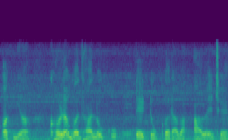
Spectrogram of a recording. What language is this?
Gujarati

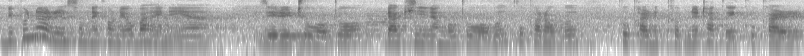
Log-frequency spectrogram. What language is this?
Bodo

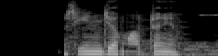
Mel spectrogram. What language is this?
Lasi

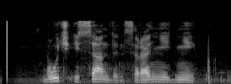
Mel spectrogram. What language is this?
Russian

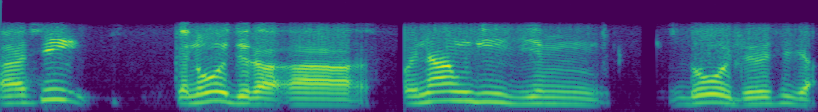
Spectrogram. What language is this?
Manipuri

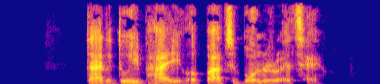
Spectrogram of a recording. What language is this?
Bangla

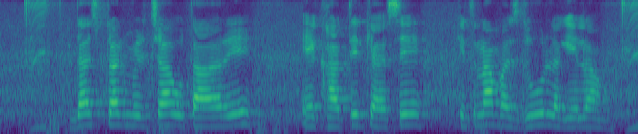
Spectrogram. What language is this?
Bhojpuri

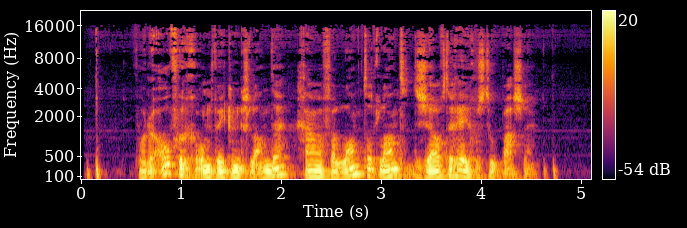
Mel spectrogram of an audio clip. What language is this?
Dutch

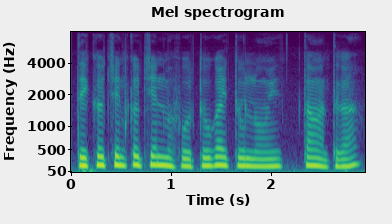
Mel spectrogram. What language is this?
Wancho Naga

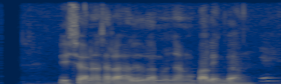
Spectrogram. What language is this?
Javanese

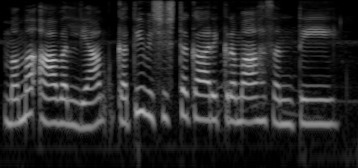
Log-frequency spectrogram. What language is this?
Sanskrit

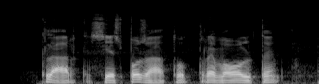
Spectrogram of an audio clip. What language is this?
Italian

